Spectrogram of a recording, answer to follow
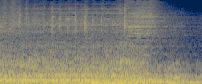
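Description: Death metal band playing live, with distorted guitars, bass and drums, recorded loud. About one and a half seconds in, the high end of the guitars and cymbals drops away and a low bass rumble carries on alone.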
